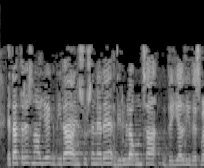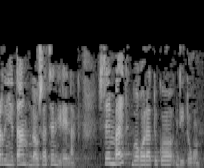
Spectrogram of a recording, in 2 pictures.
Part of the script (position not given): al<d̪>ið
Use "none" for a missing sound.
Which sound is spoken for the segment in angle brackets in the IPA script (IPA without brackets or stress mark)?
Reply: d̪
